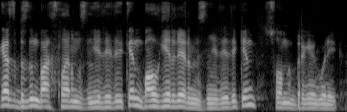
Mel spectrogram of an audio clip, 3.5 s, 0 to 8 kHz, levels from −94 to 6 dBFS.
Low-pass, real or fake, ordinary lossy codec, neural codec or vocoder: none; fake; none; codec, 16 kHz, 4 kbps, X-Codec, HuBERT features, trained on balanced general audio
